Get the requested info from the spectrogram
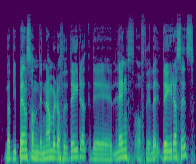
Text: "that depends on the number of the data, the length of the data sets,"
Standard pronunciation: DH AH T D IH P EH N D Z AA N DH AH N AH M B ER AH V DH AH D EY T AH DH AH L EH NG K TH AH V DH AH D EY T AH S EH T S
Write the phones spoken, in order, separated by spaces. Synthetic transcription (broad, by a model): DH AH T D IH P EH N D S AA N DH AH N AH M B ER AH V DH AH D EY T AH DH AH L EH NG K TH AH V DH AH D EY T AH S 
